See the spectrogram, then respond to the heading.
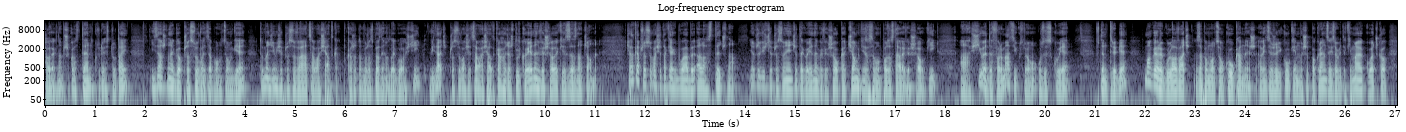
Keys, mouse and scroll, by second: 3.0 g, 5.4-6.8 scroll down 6, 6.8 g.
